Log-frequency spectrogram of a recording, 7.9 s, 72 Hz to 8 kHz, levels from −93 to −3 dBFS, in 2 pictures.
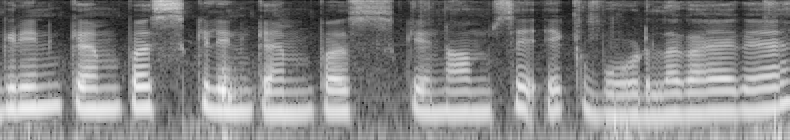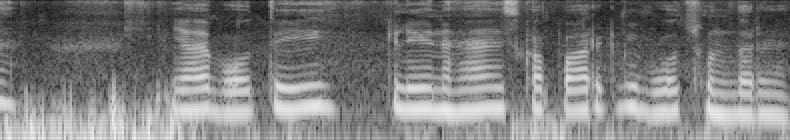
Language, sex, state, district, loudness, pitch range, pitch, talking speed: Hindi, male, Uttar Pradesh, Muzaffarnagar, -18 LUFS, 185-210 Hz, 195 Hz, 175 wpm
